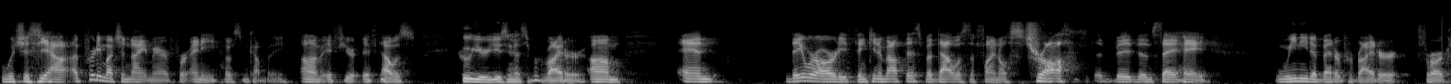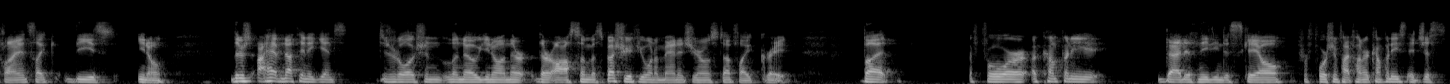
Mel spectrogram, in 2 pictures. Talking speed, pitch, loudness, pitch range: 195 wpm, 115 Hz, -26 LUFS, 105-125 Hz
